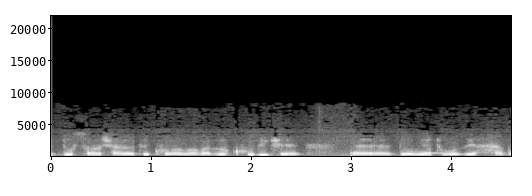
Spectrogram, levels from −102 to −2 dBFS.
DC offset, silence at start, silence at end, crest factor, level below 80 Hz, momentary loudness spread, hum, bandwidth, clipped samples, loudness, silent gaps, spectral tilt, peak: under 0.1%; 0 s; 0 s; 12 dB; -44 dBFS; 4 LU; none; 4.5 kHz; under 0.1%; -14 LUFS; none; -8 dB/octave; 0 dBFS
